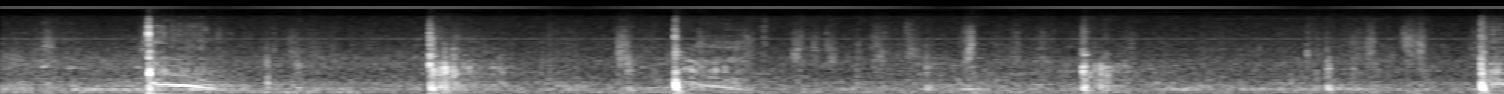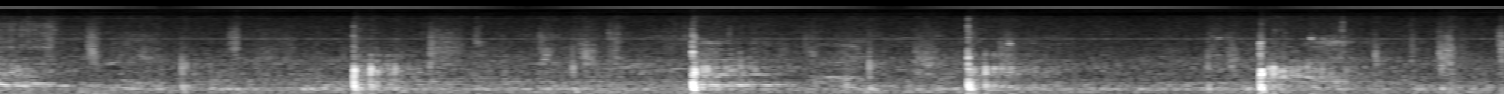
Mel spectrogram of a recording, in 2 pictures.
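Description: Tennis ball struck back and forth by rackets in a long baseline rally on clay, a sharp hit every one and a half to two seconds, with fainter bounces and shoe scuffs between the hits.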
